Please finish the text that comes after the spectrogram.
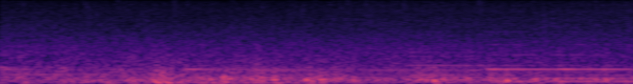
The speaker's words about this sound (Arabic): تحب اجي اخدك من المكان اللي انت فيه المطره نازله جامد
